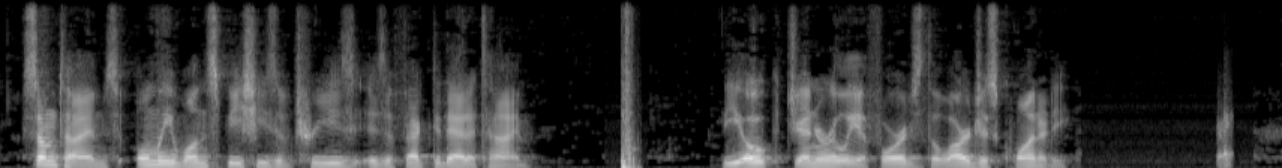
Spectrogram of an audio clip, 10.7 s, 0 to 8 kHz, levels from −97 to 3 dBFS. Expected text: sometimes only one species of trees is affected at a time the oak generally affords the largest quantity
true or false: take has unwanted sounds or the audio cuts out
true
